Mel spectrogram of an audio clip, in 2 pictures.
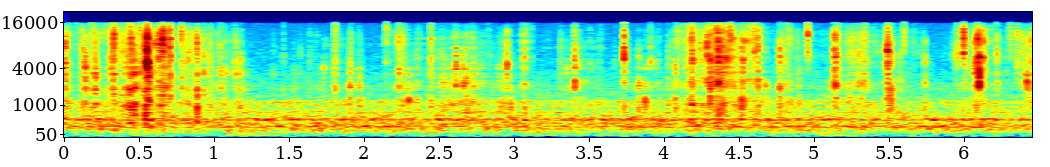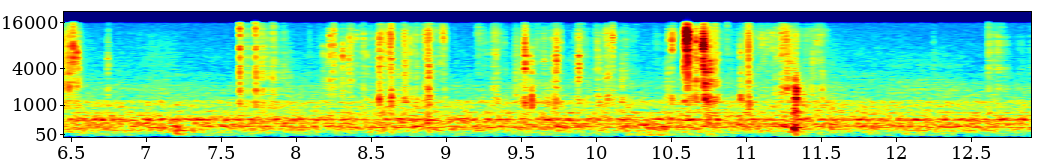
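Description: Quiet crinkling and rustling in short spells, with small clicks, from small packaging being handled while crimp beads are fetched.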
